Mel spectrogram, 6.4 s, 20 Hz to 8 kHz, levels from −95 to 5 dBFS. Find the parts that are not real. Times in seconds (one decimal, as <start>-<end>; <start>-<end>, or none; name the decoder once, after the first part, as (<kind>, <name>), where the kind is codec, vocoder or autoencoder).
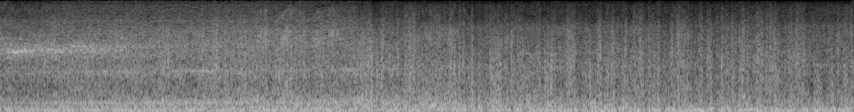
none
